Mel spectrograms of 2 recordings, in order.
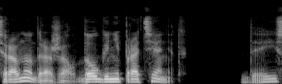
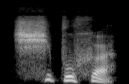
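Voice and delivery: through clenched teeth; 8 semitones higher, much slower than usual. A narrator's reading. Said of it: "процедил он".

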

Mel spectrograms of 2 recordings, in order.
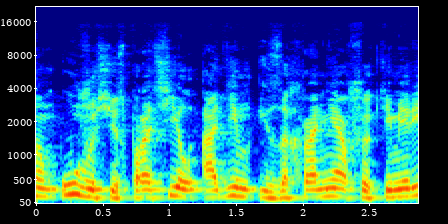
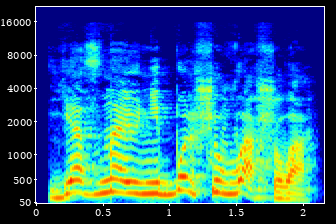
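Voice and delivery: grim, higher-pitched reply; gloomy; 6 semitones higher than usual. A narrator's reading. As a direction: answer with understated gloom. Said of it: "мрачно ответил королевский посланник".

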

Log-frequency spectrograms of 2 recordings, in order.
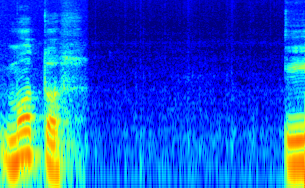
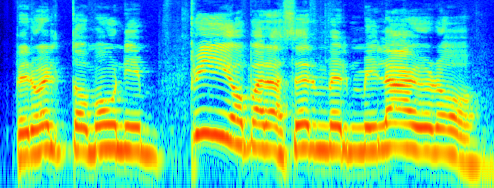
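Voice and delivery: raised, ringing testimony climax; higher, emphatic preacher's proclamation; full-force preaching; 5 semitones higher, 5 dB louder than usual. Real, not acted. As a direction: drive each phrase home to the congregation.

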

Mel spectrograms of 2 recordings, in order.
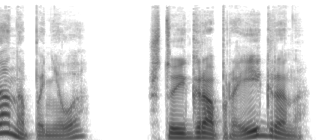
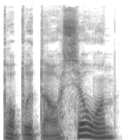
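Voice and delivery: usual speaking voice

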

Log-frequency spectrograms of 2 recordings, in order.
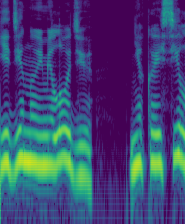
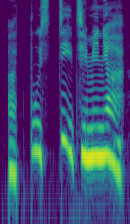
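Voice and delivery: furious captive cry out; loud growling demand; growled; 6 semitones higher, 4 dB louder than usual. Acted. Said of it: "прорычала я".

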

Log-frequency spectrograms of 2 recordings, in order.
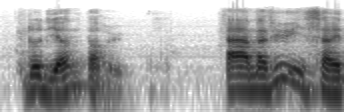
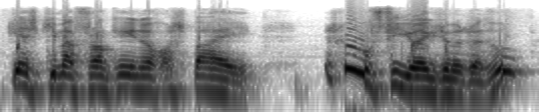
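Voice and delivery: loud, raised-pitch outburst; angry shout; 3 semitones higher, 7 dB louder than usual. A narrator's reading. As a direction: yell it at her in exasperation. (cri de colère, exaspéré)

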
